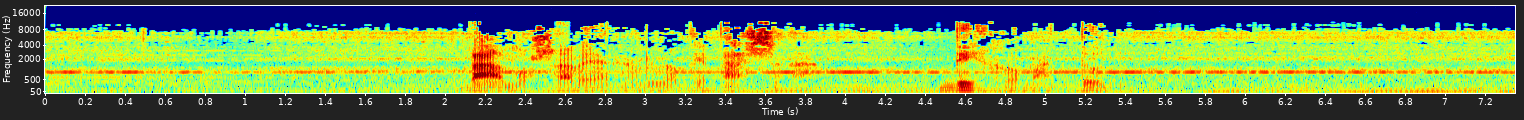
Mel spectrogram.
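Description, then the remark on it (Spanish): A lighthouse foghorn siren drones steadily and unbroken throughout, a constant tonal hum, while a voice speaks briefly over it in the middle. “La sirena sonaba.”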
